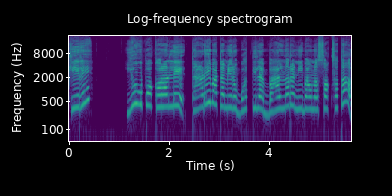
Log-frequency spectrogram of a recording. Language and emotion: Nepali, surprised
